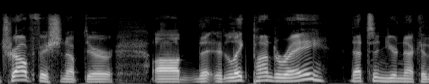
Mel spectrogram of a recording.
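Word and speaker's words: Pend Oreille: But in any event, it looks like Pend Aurelles is the way they spell it, but I think they call it Ponderay.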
